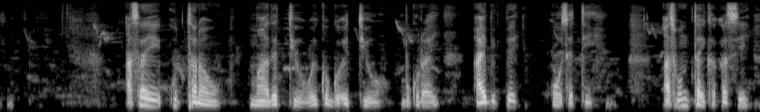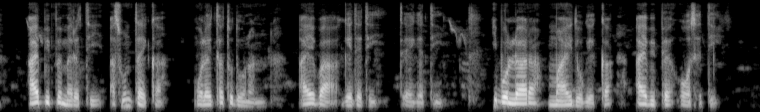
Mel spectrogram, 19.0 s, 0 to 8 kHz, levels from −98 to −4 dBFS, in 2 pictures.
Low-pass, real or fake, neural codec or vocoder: 7.2 kHz; real; none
